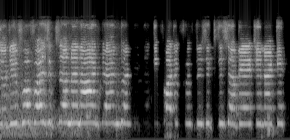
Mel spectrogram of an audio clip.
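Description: A child singing a song alone, in held notes with a short pause about halfway through, heard over a video call.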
